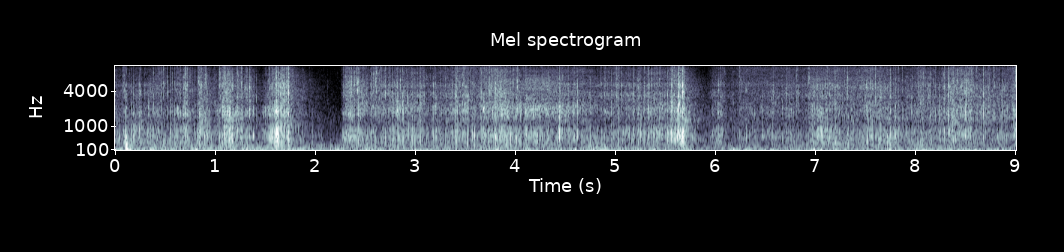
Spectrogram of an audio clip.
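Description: A medium, flat, hollow cardboard gift box wrapped in purple tissue paper and sealed with a small sticker lies on a table. Both hands scratch and tap across the paper with long painted nails and fingertips, producing steady, bright crinkling and crackling. Two brief quieter pauses break the texture near 2 and 6 seconds.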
